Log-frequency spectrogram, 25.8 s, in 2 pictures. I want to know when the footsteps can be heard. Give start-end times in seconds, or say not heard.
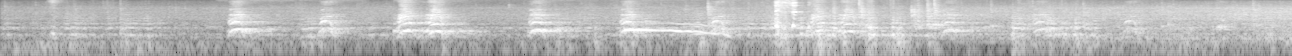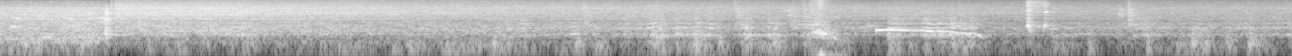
not heard.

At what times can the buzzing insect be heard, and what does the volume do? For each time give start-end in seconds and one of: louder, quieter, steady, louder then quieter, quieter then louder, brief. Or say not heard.
0.0-25.7 louder then quieter.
